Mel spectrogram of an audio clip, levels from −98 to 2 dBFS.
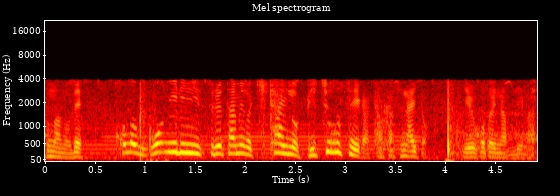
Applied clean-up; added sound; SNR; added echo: none; Fireworks + Brass instrument; 14 dB; none.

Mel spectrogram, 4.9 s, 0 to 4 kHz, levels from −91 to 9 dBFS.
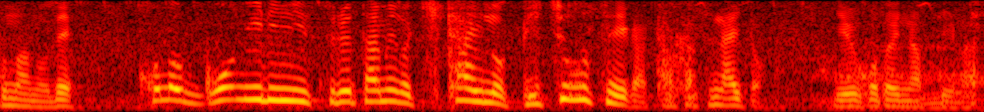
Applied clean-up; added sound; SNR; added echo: none; none; none; none.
